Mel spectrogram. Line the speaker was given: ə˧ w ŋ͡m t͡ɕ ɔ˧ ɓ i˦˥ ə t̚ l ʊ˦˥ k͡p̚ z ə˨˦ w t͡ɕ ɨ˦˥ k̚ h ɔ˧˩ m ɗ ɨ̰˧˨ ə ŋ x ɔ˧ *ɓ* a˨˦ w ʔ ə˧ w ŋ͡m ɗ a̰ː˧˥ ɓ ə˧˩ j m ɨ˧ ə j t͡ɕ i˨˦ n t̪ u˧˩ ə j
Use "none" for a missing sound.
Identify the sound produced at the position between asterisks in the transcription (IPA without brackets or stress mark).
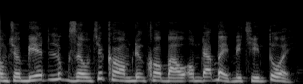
ɓ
